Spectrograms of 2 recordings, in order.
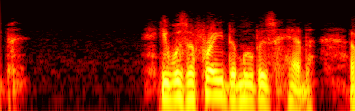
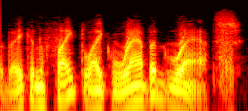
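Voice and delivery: ordinary delivery

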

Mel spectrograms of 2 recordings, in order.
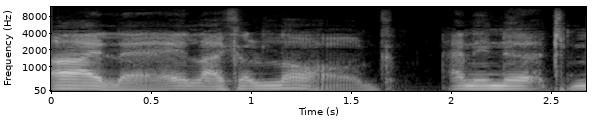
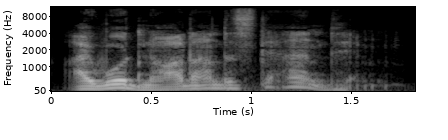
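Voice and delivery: ordinary delivery

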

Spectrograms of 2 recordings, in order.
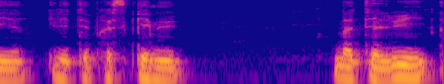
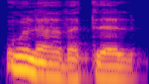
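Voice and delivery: a lord calling his steward, commanding and a bit louder; masterly voice; 2 semitones higher, 6 dB louder than usual. Acted. Noble hails his steward in a master's voice. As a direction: call out to him as his master would. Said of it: "d'une voix de maître".

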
